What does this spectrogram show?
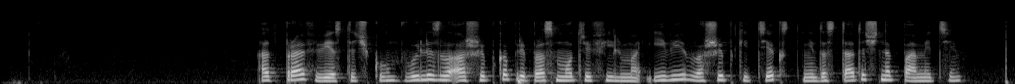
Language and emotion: Russian, neutral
